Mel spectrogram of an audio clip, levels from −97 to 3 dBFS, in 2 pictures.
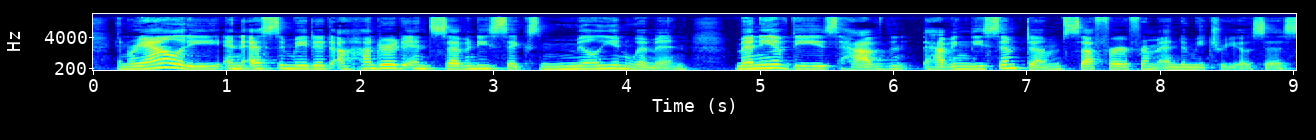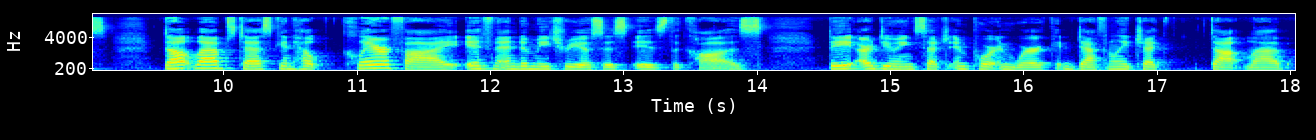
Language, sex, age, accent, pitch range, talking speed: English, female, 20-39, American, 175-215 Hz, 125 wpm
